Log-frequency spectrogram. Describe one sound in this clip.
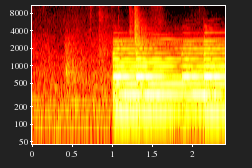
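An organ plays a sustained chord.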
